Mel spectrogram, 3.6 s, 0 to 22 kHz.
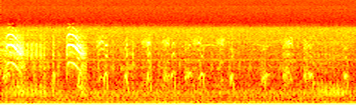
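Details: Black Guillemot inside a nesting burrow on Seal Island NWR, Maine, on 18 June 2018 in the early morning. Two loud, downward-curving whistled notes come first, then a quick run of short, softer piping notes over a steady low rumble.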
